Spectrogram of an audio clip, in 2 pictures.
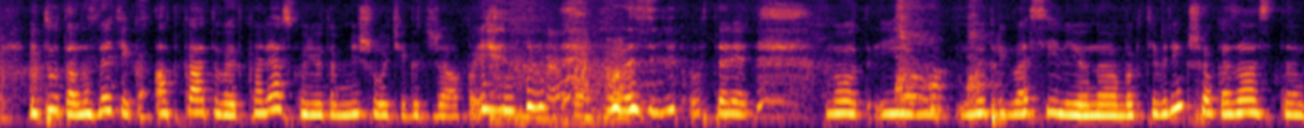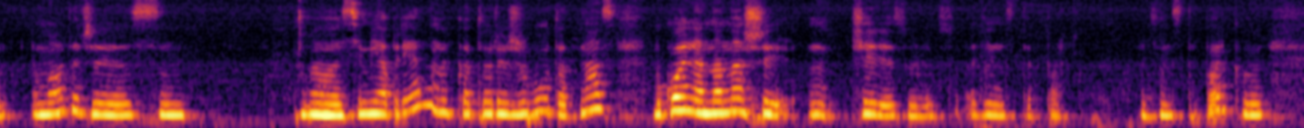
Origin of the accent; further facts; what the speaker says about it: Novosibirsk, Novosibirsk Oblast, Russia; Я сама из Сибири. Я родилась в Новосибирске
